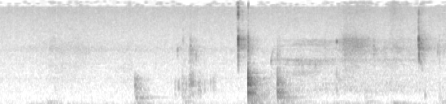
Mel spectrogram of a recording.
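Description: A few gulps of beer, then a pint glass set down on a wooden table with a sharp knock about two and a half seconds in, the loudest sound, and a lighter knock just after.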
